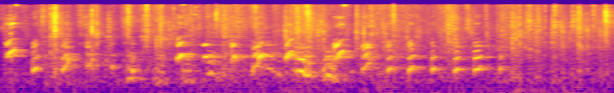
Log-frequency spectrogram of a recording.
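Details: Almost four-week-old Bohemian Shepherd pups of the "F" litter in a steady chorus of short, nasal whines and squeaks, several voices repeating rapidly, some notes bending upward, with faint clicks and rustles beneath.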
